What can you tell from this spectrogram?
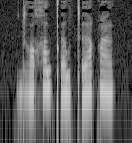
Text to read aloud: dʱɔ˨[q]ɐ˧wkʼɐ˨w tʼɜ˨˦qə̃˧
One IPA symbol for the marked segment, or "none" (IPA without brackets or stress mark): χ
